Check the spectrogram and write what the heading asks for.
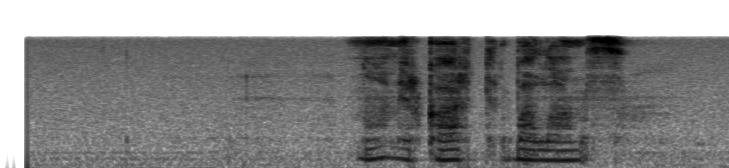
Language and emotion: Russian, sad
